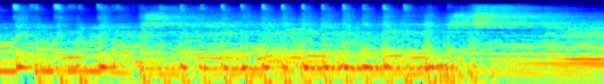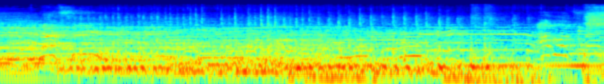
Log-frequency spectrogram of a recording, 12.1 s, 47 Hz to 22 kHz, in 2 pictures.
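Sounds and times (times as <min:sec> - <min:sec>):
drums and cymbals: 0:00.0 - 0:12.0
live country band playing: 0:00.0 - 0:12.0.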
